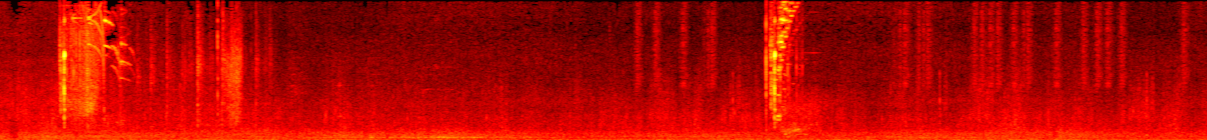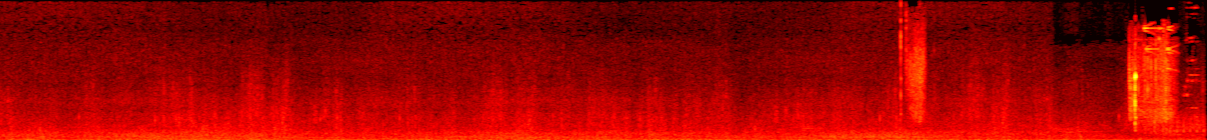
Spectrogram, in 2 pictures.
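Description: A hovering vehicle's engine hums steadily and low.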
